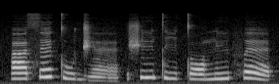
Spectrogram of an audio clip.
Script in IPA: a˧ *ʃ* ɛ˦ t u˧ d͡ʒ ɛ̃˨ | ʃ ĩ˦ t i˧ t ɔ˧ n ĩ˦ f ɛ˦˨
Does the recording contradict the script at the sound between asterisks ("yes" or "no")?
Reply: yes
